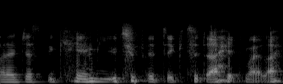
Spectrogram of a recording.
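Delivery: speaking through laughter. In a conversation, laughing while talking. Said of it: "Sorry that I'm laughing".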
